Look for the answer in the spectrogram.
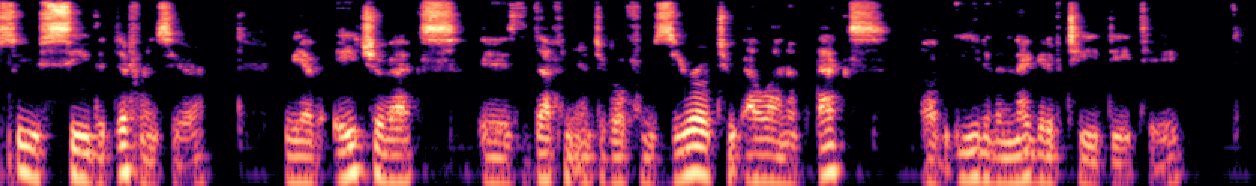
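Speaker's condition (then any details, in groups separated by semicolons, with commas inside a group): No condition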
